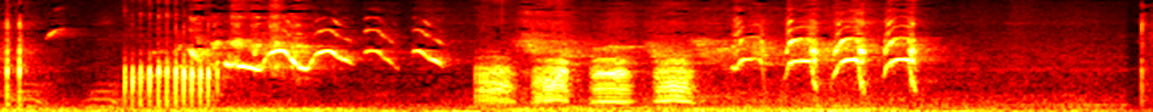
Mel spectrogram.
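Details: Lively Javan myna song meant for training and prompting other mynas: a burst of harsh noise, then rapid series of bouncing, looping whistles repeated several times in quick succession, over a faint low hum.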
